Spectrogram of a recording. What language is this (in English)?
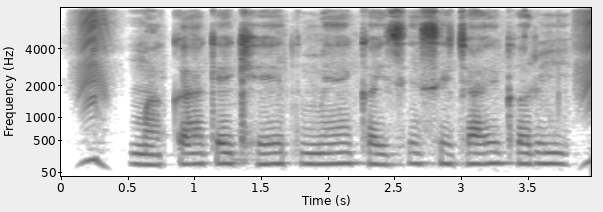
Bhojpuri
